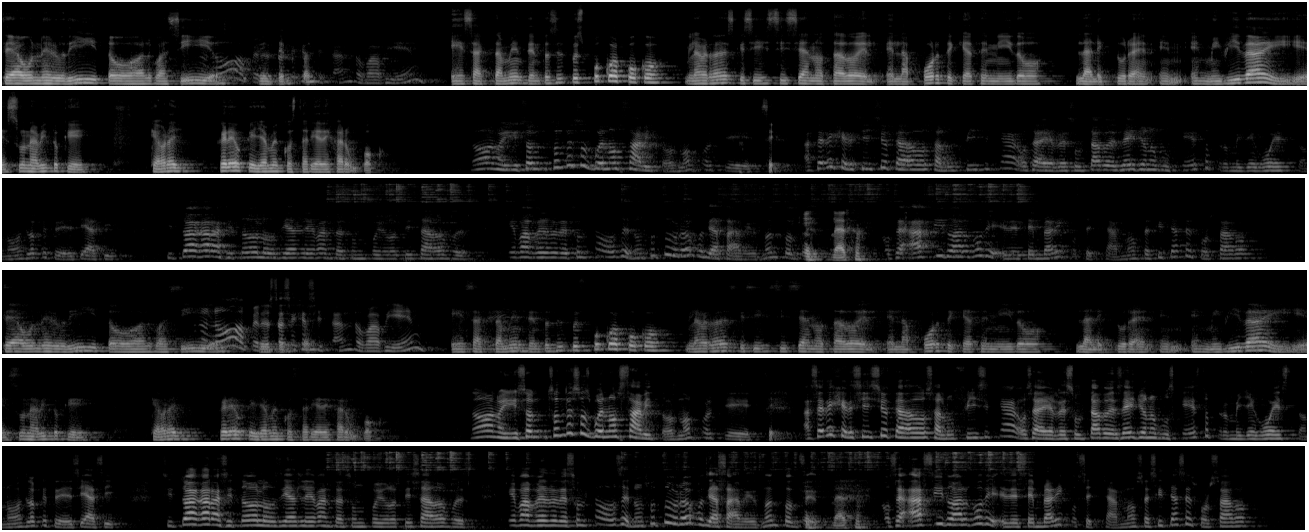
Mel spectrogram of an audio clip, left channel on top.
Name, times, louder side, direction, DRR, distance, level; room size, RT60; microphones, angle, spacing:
voice 1, 0.0-2.2 2.6-2.7 3.0-3.1 4.5-10.4 10.7-13.9 14.2-14.3 14.5-14.9 15.2-16.6 34.1-34.7, left 6 dB, 75° left, 15 dB, 0.3 m, -34 dB
voice 2, 2.0-4.2 4.9-5.2 17.7-38.6, right 6 dB, 85° right, 13 dB, 0.4 m, -41 dB
sound 1, 29.3-31.4 32.3-36.5 36.8-36.9, right 5 dB, 15° right, 0.4 m, -46 dB
5.7 x 5.0 x 4.0 m, 0.63 s
head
